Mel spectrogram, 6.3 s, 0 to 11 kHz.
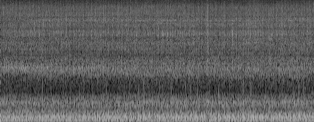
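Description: Harley-Davidson Night Rod Special's liquid-cooled 1250 cc V-twin engine running steadily, without revving up or down.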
